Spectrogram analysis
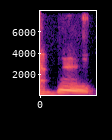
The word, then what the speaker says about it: Yanbo: No, Yambo. Was it Yanbo. Yanbo? YANBO. Yeah. Yanbo, badass.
